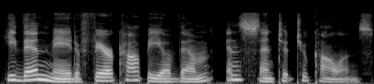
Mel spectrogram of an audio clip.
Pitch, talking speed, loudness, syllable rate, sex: 165 Hz, 210 wpm, -19 LUFS, 4.3 syllables/s, female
